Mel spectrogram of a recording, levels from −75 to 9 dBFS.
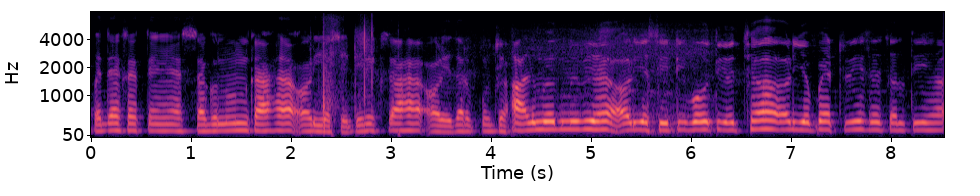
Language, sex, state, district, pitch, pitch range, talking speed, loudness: Hindi, male, Bihar, Saharsa, 170 Hz, 160-185 Hz, 225 wpm, -20 LUFS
